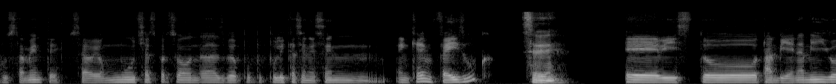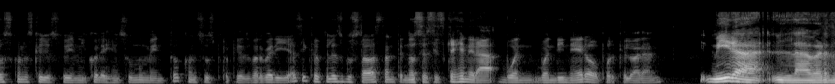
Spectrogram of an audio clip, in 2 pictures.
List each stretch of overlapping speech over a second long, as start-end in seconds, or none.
none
